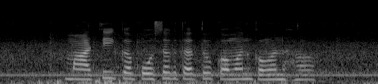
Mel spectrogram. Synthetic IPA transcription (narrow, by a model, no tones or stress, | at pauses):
maːʈikapoːsəkt̪ɐt̪okɐmənkɐʋənɦɐ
